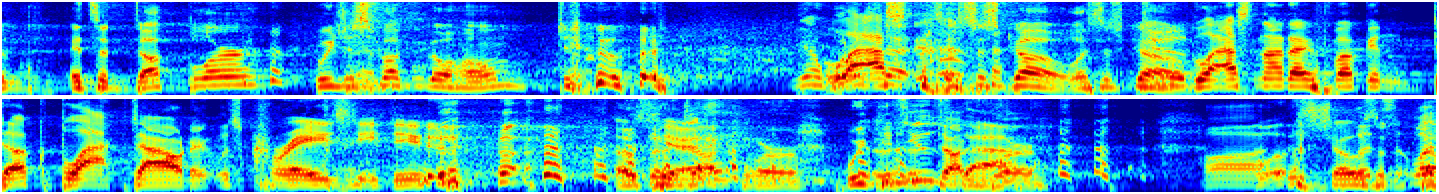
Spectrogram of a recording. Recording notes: Live From Columbus!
